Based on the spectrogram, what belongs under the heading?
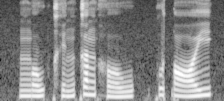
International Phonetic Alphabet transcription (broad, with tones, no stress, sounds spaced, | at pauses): ŋ o˨˥ w kʰ ɪ˨˥ ŋ k ɐ˥ ŋ h o˨˧ w | kʷ ɐ˧ t̚ ɔː˨˥ j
